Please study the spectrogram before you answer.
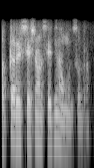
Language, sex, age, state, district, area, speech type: Tamil, male, 30-45, Tamil Nadu, Salem, urban, conversation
